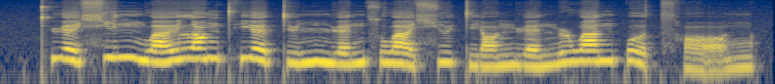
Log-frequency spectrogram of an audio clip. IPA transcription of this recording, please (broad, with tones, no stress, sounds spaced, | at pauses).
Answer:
t̪ʰ ɥ ɛ˥˩ ɕ i˥ n n̪ w a˧˥ ɪ̯ l ɑ˥ ŋ t̪ʰ j ɛ˥˩ t̪ y˧˥ n n̪ ɥ ɛ˧˥ n s w ä˥˩ ɕ y˥ t̪ j ɑ˧˥ ŋ ɥ ɛ˧˥ n ɻ w a˥ n p ɤ˥˩ t͡sʰ ɑ̰˨˩˦ ŋ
